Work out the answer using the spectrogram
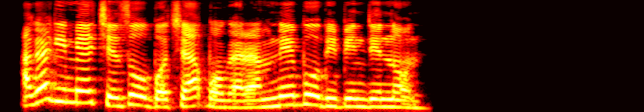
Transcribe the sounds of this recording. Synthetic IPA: a˨ɡa˦ɡɪ˦m̩˦e˦t͡ʃe˨zʊ˦ʊ˨bɔ˨t͡ʃɪ˨a˦k͡pɔ˨ɡa˨ɾa˨m̩˦ne˦bo˦o˦˨bi˦bi˦n̩˦dɪ˦nɔ˦˨n̩˨

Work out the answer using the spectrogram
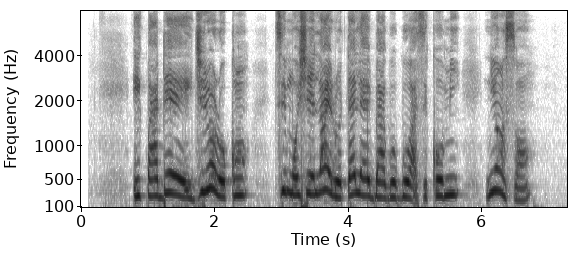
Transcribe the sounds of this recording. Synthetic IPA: i˨k͡pa˨de˧i˨d͡ʒi˨˦ɾo˦˨ɾo˨kã˧˦ | ti˦mo˧ʃe˧i˧la˦i˦˨ɾo˨tɛ˨˦lɛ˦i˧ɡ͡ba˧˨ɡ͡bo˧ɡ͡bo˧a˨ti˨˦ko˦mĩ˦ | nĩ˦ɔ̃˦˨sã˨˦

